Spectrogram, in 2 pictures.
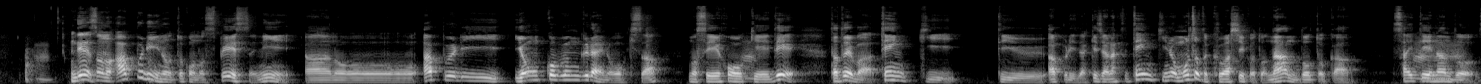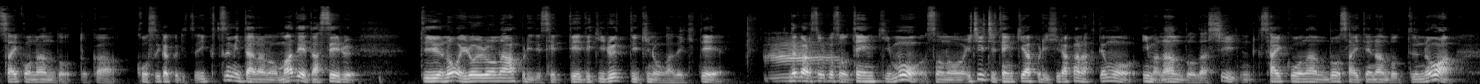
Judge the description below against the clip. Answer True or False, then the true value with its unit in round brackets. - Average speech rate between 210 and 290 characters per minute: False (355 characters per minute)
